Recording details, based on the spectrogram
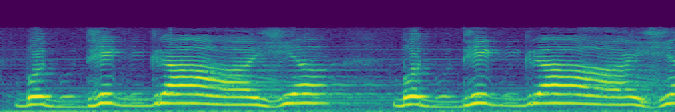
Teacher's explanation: ಬುದ್ಧಿ ಬು ಮೇಲೆ ಆಘಾತ ಧಿ ಮೇಲೆ ಕೂಡ ಆಘಾತ ಬರಬೇಕು ಕಾರಣ ಮುಂದೆ ಗ್ರ ಸಂಯುಕ್ತಕ್ಷರ ಗ್ರ ಆದ ನಂತರ ಹ ಅಧಿಕ ಯ ಸೇರಿ ಸಂಯುಕ್ತಕ್ಷರ ಇದೆ ಬುದ್ಧಿಗ್ರಾಹ್ಯ ಬುದ್ಧಿಗ್ರಾಹ್ಯ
